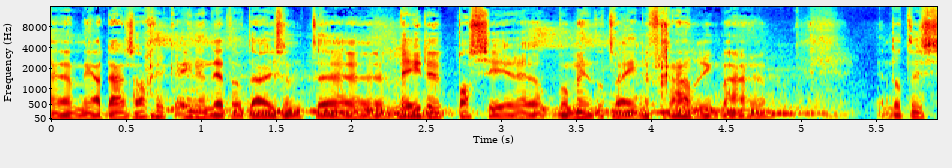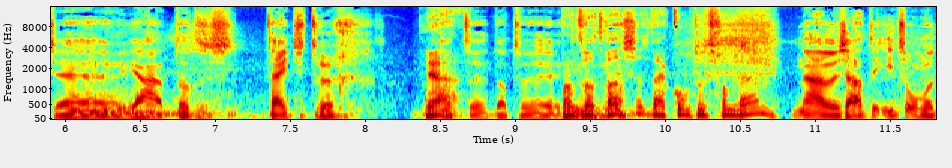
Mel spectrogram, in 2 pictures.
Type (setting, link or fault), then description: setting, busy venue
